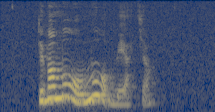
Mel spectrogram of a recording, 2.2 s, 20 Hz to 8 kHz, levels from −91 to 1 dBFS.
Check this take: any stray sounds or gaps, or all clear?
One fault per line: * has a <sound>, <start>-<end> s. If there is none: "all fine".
all fine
